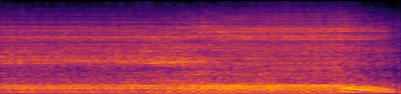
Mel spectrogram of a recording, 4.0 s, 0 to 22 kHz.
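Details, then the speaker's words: Chinese 43cc two-stroke brush cutter repaired after it would not rev and then stalled: a strong, even high-pitched buzz held at full revs, then winding down cleanly at shutdown; running properly. "It works. Okay, now we'll completely reassemble it and test it."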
